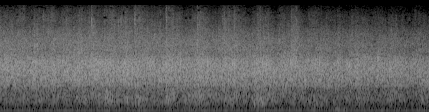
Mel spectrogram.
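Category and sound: crowd, audience applauding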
